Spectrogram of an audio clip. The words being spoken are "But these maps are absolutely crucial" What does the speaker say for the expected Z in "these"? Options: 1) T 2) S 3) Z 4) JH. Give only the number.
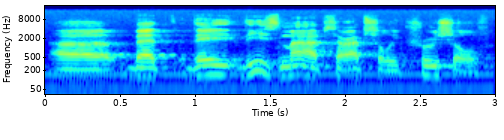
3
